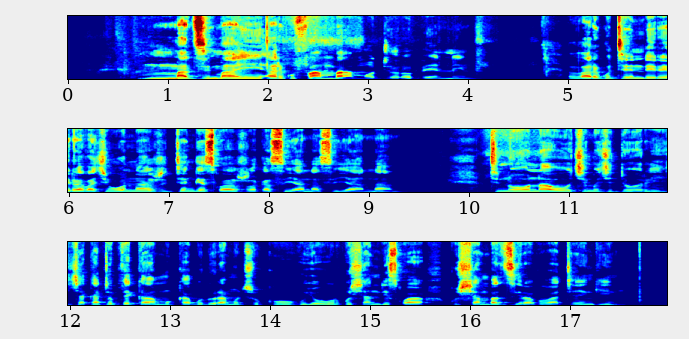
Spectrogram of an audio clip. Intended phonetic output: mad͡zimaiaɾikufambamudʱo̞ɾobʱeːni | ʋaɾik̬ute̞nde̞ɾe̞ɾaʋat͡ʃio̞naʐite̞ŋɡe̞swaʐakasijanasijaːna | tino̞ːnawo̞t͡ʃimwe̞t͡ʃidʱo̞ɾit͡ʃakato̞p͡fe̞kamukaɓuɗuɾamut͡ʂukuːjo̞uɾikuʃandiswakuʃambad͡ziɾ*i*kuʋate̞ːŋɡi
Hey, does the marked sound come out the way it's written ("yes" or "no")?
no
